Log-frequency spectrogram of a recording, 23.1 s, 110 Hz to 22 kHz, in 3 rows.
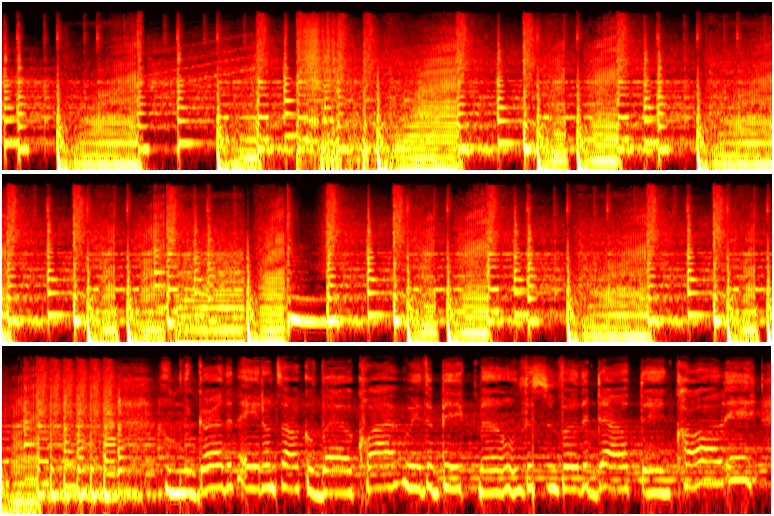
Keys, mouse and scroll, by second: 0.6 click, 1.3 click, 2.8 right click, 3.8 click, 4.7-5.6 typing, 6.4 Tab, 8.3 click, 9.5 click, 10.3 click, 11.3 click, 12.3 click, 12.9 click, 14.0 click, 14.8 click, 15.4 click, 16.0 click, 17.0 click, 17.6 click, 19.2 click, 20.1 click, 21.6 click, 22.5 click.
